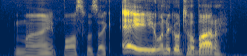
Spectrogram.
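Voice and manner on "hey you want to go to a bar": very loud, high-pitched put-on Irish accent. Retelling how the boss asked about a bar, speaker quotes them in an Irish accent. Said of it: "here comes the Irish accent yeah. again".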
